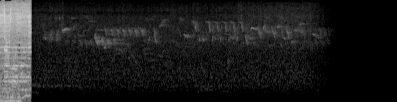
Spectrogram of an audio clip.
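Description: Loud electronic music cuts off abruptly less than a second in. It leaves faint birdsong, short chirps and trills over a light hiss, which stops about six and a half seconds in.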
